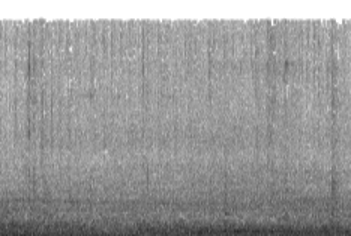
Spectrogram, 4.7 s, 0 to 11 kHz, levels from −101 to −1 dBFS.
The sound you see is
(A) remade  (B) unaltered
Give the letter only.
B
